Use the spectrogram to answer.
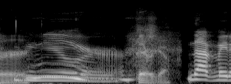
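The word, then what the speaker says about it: Muir: I'm just laughing because I was sure I was going to mispronounce his name mirror I'll just out myself yes John Mir let's all say it Mir there we go that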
